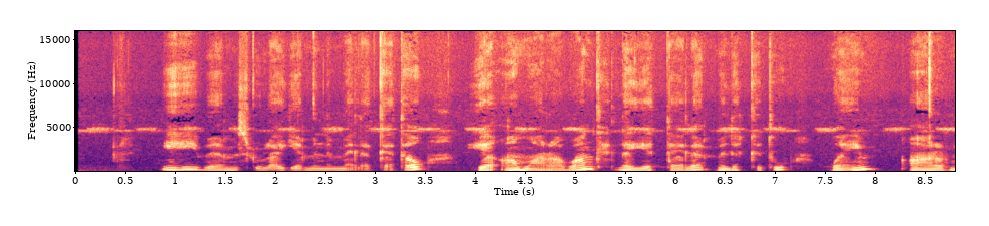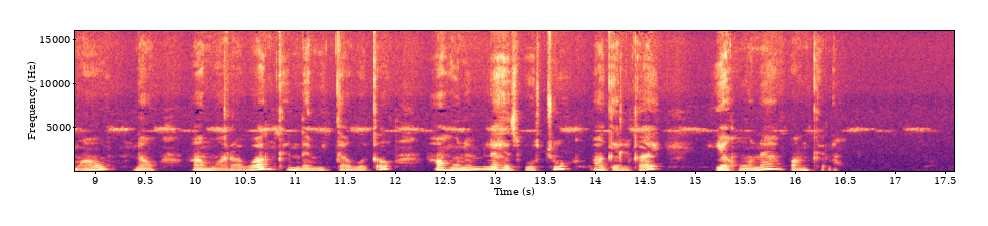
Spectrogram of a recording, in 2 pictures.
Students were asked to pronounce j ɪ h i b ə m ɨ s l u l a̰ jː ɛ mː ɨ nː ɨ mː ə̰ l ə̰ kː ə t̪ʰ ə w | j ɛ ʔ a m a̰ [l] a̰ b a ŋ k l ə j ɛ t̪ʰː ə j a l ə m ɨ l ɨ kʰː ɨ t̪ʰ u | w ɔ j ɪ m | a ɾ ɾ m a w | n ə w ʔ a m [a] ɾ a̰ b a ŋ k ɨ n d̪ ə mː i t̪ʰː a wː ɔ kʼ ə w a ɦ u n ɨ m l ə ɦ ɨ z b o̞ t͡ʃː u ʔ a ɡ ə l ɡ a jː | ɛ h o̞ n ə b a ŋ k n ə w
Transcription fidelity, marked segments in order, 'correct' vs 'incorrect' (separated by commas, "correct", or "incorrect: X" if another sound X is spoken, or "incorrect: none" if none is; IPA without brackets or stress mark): incorrect: ɾ, correct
